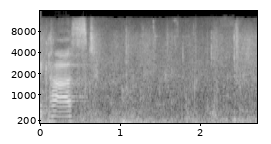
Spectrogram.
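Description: A woman's heels tap on a stage.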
